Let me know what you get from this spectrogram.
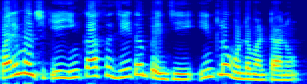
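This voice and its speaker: A woman voicing a defiant young working wife, arguing indignantly and forcefully. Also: fairly high pitch, big pitch swings, normal speed.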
